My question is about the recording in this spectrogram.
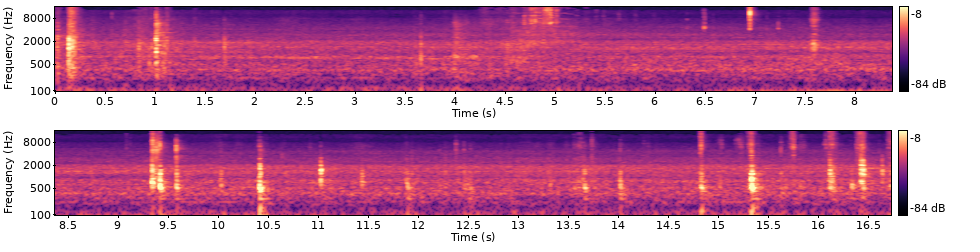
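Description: Faint, scattered clicks and taps as screws and a small screwdriver are handled against the plastic back housing of a Tesla Wall Connector, with a couple of louder taps near the middle, over a steady low hum.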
